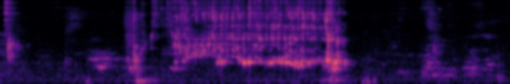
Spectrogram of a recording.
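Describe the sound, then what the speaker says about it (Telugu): Water splashes and trickles steadily into a pot for about two seconds, with brief clinks before and after. "కొంచెం వాటర్ వేసుకుందాం"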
